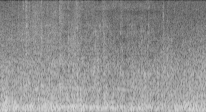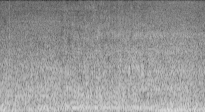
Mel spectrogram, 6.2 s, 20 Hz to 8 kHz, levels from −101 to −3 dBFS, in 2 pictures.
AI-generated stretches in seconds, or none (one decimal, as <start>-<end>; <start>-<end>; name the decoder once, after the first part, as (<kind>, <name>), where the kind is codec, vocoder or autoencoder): 0.9-2.4 (vocoder, HiFi-GAN); 4.0-5.4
